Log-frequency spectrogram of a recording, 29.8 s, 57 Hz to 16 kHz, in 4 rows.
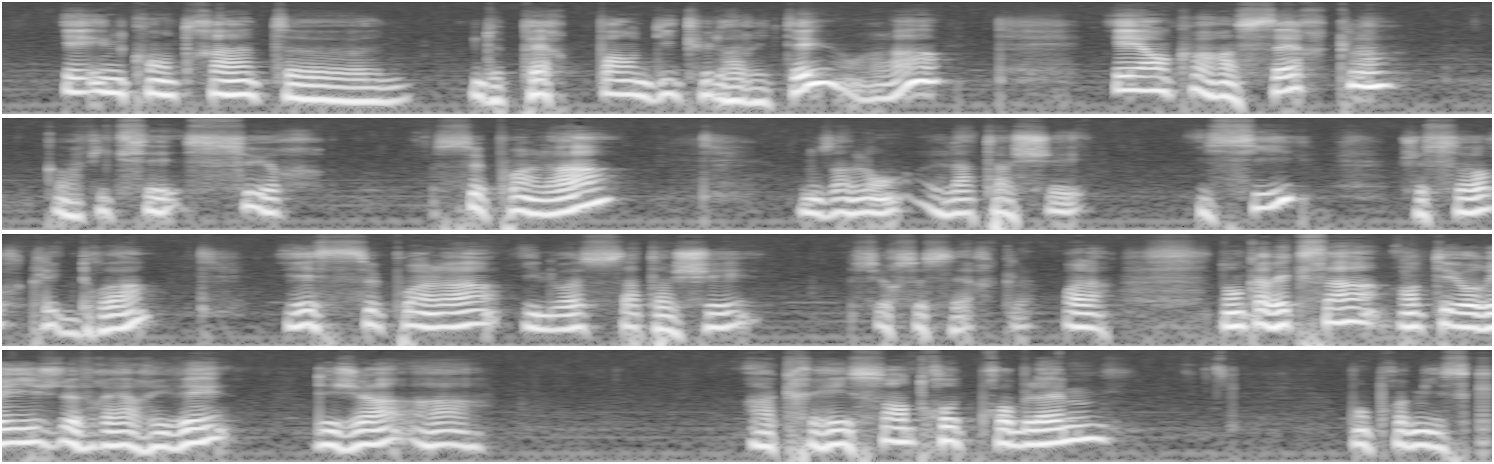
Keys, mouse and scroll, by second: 2.7 click, 6.4 click, 9.7 click, 12.8 click, 14.9 right click, 16.6 click, 17.9 click, 19.0 click, 20.2 scroll down 2, 20.4-22.9 middle drag, 22.9-24.4 drag, 25.0-27.0 drag, 27.9-29.2 drag.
